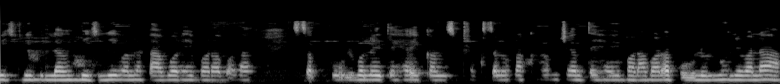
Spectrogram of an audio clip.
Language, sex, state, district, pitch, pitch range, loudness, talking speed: Maithili, female, Bihar, Muzaffarpur, 210 Hz, 205-210 Hz, -24 LUFS, 160 wpm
